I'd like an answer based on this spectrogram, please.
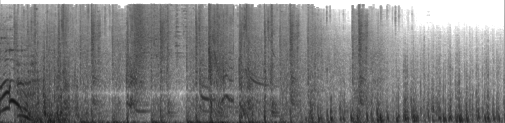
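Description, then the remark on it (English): Half a dozen Winchester rifles fire from outside a boarding house as the Sandlin gang attacks, a rapid, overlapping volley, sharp cracks piling into a steady barrage, with breaking glass and shouting voices mixed into the din. “From outside, half a dozen Winchesters cut loose.”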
